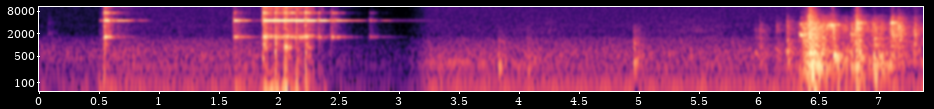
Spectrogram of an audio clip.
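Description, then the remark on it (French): A man rings a doorbell at a door twice, a quick chime followed by a longer, louder ring, then it fades to quiet room tone with a few soft knocks and a burst of rustling, clattering movement at the end. “Lui va sonner à sa porte.”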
